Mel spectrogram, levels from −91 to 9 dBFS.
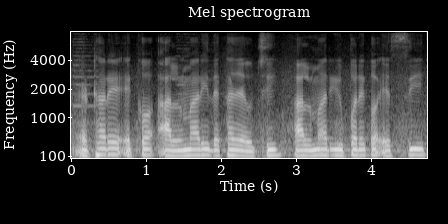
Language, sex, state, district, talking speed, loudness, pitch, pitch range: Odia, male, Odisha, Malkangiri, 115 wpm, -12 LUFS, 130 Hz, 120-135 Hz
